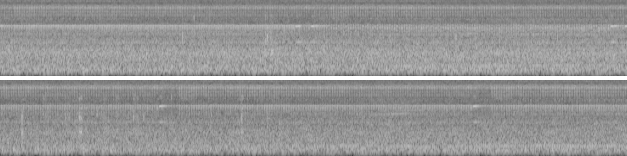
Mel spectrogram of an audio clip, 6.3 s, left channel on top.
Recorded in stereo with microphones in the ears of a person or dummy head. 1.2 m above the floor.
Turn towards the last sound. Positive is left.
No sound to turn to.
